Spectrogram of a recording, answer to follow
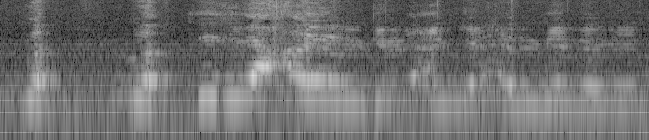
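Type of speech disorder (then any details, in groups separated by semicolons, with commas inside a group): Dysarthria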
